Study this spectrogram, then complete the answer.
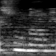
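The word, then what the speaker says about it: tsunami: Irregular routine, जैसे सुनामी comes in coastal regions, तो guys यहाँ पर देख सकते हैं सुनामी में टी साइलेंट है।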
